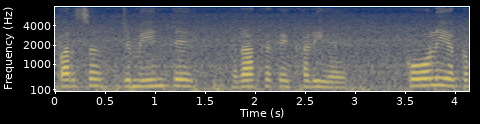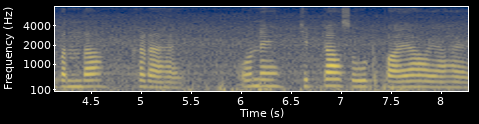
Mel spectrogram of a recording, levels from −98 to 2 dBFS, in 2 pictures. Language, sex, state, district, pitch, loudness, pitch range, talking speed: Punjabi, male, Punjab, Fazilka, 215 Hz, -20 LUFS, 195-225 Hz, 135 wpm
